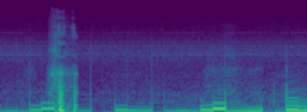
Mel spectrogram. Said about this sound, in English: Now you'll hear that there's some noise in there, and that's just because I'm feeding in a sine wave and there's not much of a high harmonic there, or any at all really, to boost.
